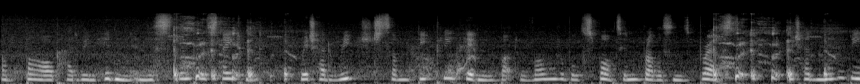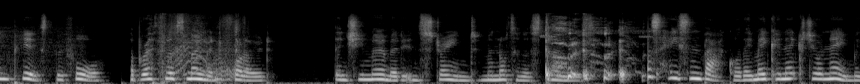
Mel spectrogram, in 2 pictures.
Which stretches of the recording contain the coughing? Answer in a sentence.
You can hear the coughing from 1.7 to 3.0 s, from 7.1 to 8.3 s and from 14.0 to 15.2 s.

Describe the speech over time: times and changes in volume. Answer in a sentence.
You can hear the talking from 0.0 to 17.1 s, at a steady volume.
